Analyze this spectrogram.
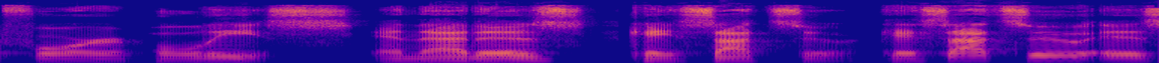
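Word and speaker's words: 警察: the Japanese word for police and that is quatu quatu is spelled ke i s a TSU and quatu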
